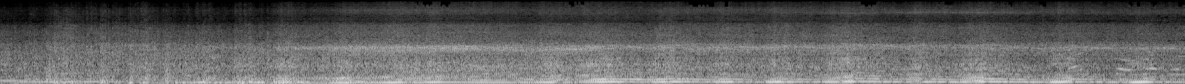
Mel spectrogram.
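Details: Bajaj Pulsar 150 single-cylinder, misfiring and possibly water in the fuel, after cleaning the clogged fuel tank: note climbs cleanly through several blips and drops back without popping or hesitation; runs and revs healthily.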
